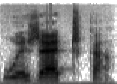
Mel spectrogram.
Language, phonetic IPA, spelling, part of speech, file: Polish, [wɨˈʒɛt͡ʃka], łyżeczka, noun, Pl-łyżeczka.ogg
